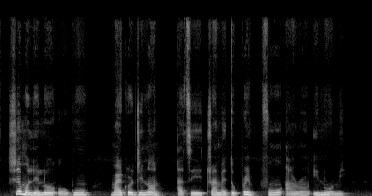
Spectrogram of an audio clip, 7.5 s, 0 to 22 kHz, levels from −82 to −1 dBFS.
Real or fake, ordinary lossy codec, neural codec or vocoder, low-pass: fake; Opus, 64 kbps; autoencoder, 48 kHz, 128 numbers a frame, DAC-VAE, trained on Japanese speech; 19.8 kHz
